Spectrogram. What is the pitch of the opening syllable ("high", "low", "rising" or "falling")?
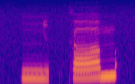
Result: low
